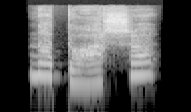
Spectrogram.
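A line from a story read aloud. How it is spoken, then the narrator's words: Breathless exhale. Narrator (Russian): выдохнула Ирина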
